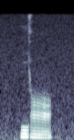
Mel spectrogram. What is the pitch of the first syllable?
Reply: low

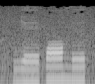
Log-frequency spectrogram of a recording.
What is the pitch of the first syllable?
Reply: low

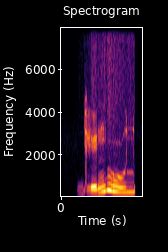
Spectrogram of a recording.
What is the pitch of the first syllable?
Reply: rising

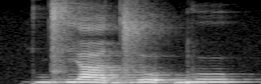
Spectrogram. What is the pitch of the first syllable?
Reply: low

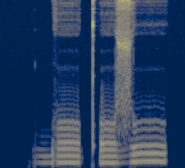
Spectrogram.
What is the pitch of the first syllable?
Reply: low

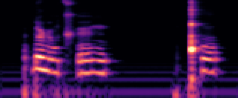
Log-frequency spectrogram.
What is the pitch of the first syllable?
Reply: high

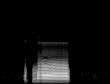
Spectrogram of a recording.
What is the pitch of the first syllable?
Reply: low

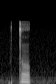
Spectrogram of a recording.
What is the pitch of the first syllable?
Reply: low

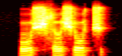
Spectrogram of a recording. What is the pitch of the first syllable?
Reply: rising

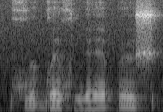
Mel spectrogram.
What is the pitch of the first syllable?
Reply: rising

